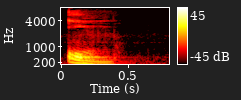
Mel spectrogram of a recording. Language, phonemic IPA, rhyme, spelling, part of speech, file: Dutch, /ɔm/, -ɔm, om, preposition / adverb / conjunction / adjective, Nl-om.ogg
- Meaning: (preposition) 1. around, about 2. at (a time) 3. for (some purpose or object), concerning; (adverb) around, over (to another state)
